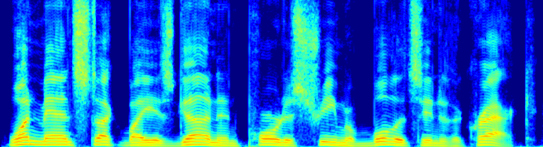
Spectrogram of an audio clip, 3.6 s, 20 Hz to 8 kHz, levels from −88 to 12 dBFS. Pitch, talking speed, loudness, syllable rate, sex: 140 Hz, 250 wpm, -19 LUFS, 5.4 syllables/s, male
